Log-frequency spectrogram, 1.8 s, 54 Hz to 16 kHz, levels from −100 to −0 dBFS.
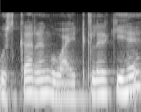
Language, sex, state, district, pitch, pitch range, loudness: Hindi, male, Jharkhand, Deoghar, 140 Hz, 125-150 Hz, -13 LUFS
